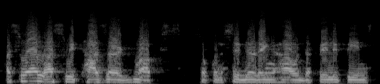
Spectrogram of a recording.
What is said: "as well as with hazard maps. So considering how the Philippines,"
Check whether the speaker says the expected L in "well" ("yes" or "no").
yes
